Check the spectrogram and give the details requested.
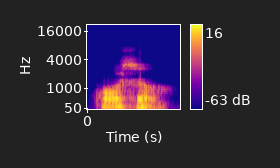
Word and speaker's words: Porsche: Our next brand is Porsche, and it's pronounced as Porsche.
